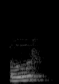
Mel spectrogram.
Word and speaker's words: tour: अब जैसे TOUR, टोर हुआ ना, टूर, हुआ आया, टूर। इस टाउर जो होता है, इसको शॉर्ट में बोलते हैं टूर, TOUR, टूर। और इसी तरह TOUGS, टफ, देखिए ओ यू से अ हो गया।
